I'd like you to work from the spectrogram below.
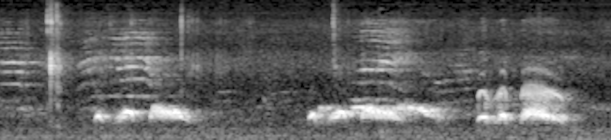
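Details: Young trained spotted dove, six months old, tied in its cage and starting to call frequently; three soft, hollow cooing phrases of several syllables each, separated by pauses of about a second.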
